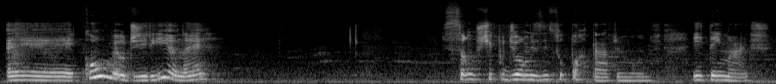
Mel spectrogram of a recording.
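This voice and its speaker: Woman with a rambling, gravelly voice. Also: mid-range voice, expressive, measured pace, pauses often, dark tone. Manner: rambling, hesitant, full of fillers and tag questions. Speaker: vlogger. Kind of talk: casual monologue to camera.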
